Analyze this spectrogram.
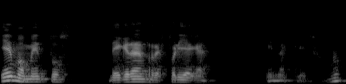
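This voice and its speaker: The tone here is bright and sharp. It belongs to a man speaking at medium pitch. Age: 60s. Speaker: history enthusiast youtuber. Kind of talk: casual history talk. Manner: hesitant, many fillers.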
